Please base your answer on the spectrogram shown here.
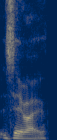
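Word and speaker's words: Xero: our clients to use is zero which is spelt xcr oh it's a very good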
